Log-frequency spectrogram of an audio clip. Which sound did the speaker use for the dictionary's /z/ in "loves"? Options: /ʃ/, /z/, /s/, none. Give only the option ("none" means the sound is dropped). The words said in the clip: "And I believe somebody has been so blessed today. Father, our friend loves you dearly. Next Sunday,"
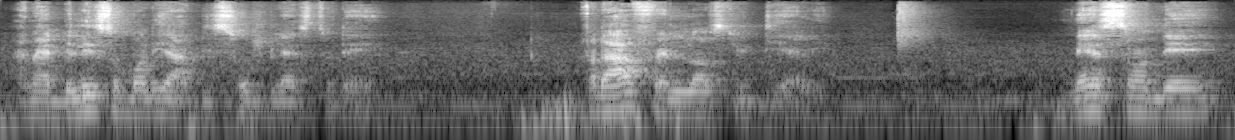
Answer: /s/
